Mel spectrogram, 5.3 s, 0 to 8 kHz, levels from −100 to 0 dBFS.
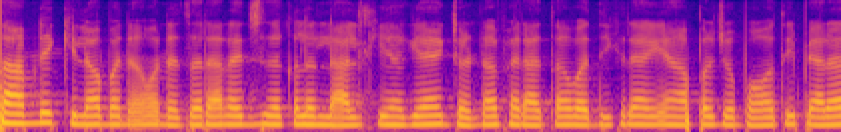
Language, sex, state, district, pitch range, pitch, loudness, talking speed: Hindi, female, Rajasthan, Nagaur, 180-190 Hz, 185 Hz, -18 LUFS, 320 wpm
